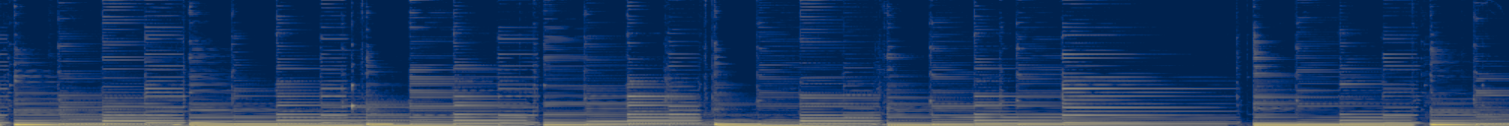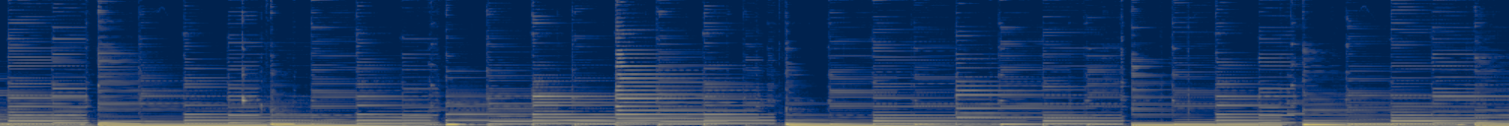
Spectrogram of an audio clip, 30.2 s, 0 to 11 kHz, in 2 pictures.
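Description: Martin Custom M-28 (M/0000 body) acoustic guitar with an Adirondack spruce top and ziricote back and sides, played unaccompanied. Chords are struck and left to ring, changing every second or two.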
